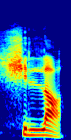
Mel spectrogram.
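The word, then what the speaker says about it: 신라: में बदल जाती है मिसाल के तौर पर यह शिनरा अब शिनरा लिखेंगे तो शिनरा लेकिन जब हमने इसको पढ़ना है प्रोनाउंस करना है तो यह बन जाएगा शिला असल लफ जो है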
